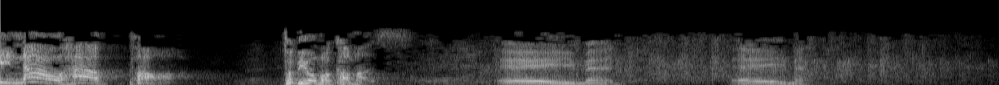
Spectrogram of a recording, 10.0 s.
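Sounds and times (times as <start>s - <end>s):
speech: 0.0s - 1.6s, 2.8s - 3.9s, 5.0s - 6.3s, 7.3s - 8.2s
audience clapping: 4.7s - 9.9s.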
